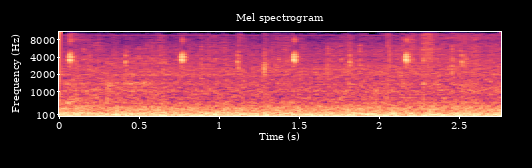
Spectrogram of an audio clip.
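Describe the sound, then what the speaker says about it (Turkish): A car is driven on a bare wheel rim after losing its tyre, producing a steady, close low rumble and road roar with faint intermittent higher ticks throughout. "Jantın üzerinde araba sürüyorum şu anda."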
